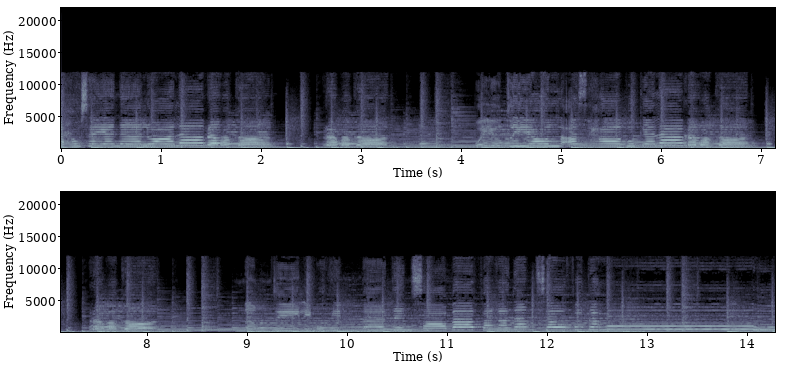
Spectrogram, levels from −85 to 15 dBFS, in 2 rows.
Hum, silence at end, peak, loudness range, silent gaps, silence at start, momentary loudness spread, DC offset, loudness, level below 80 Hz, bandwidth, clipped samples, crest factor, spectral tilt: none; 0 s; -6 dBFS; 3 LU; none; 0 s; 8 LU; under 0.1%; -23 LUFS; -30 dBFS; 12.5 kHz; under 0.1%; 16 dB; -5 dB/octave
